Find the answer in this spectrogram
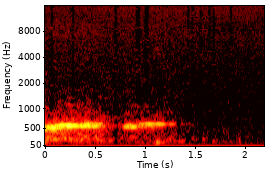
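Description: Near silence: faint room tone with a faint low tone coming and going a few times in the first second and a half.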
